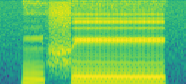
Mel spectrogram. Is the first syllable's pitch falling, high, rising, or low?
low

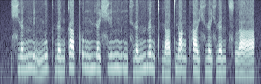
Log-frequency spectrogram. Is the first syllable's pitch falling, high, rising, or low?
rising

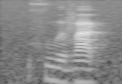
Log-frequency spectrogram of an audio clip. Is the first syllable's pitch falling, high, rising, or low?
low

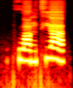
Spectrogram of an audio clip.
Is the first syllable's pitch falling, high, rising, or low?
low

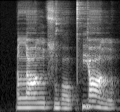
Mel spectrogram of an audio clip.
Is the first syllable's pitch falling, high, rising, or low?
high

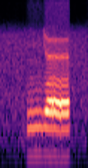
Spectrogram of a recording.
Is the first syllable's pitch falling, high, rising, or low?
high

